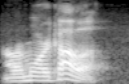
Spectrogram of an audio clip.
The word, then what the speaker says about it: Morikawa: Um, Pierre Gasly with I'm gonna butcher his last name, Collin Morikawa. Is that how you say yes, it? That was that. That was yeah, Collin Morikawa.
